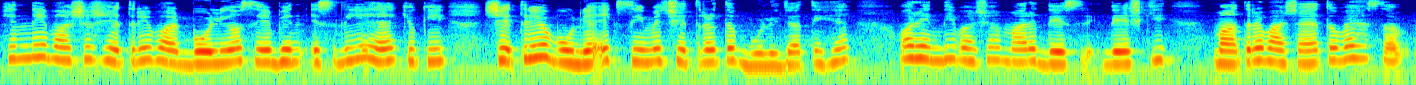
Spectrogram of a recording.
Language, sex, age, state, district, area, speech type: Hindi, female, 45-60, Rajasthan, Jaipur, urban, spontaneous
